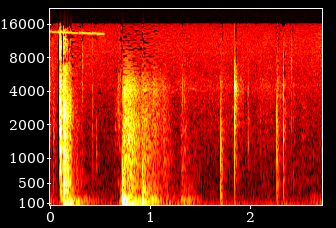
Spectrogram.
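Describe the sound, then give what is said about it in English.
Two heavy thuds strike a door about half a second apart as a shoe is thrown against it. A few faint ticks and knocks follow. “Don't you ever throw another shoe or any other object against that door.”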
